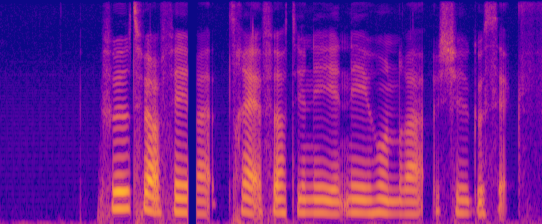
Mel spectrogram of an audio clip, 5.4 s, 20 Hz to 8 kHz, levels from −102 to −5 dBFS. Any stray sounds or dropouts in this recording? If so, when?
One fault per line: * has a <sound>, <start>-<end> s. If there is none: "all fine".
* has a dropout, 1.9-2.0 s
